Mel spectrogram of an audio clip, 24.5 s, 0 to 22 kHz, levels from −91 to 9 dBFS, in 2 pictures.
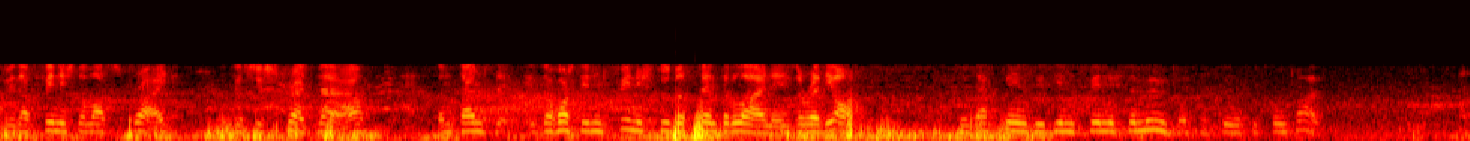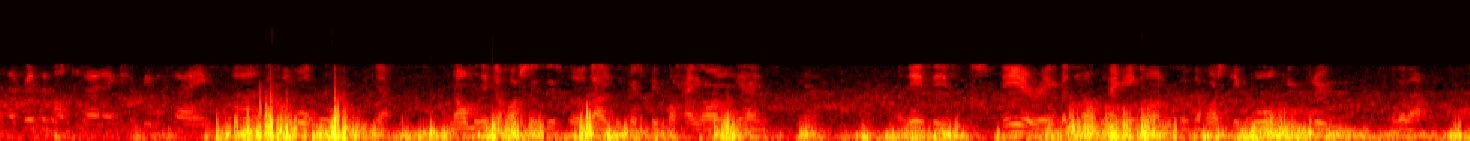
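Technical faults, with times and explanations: No technical faults detected across the clip.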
